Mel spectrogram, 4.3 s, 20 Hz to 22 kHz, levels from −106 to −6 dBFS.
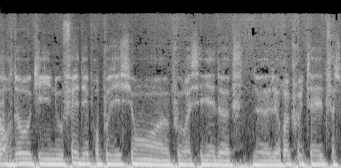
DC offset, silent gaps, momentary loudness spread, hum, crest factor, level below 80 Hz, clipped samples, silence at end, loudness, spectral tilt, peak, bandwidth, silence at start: under 0.1%; none; 2 LU; none; 12 dB; -34 dBFS; under 0.1%; 0 s; -23 LUFS; -4 dB/octave; -10 dBFS; 16 kHz; 0 s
